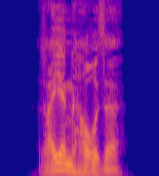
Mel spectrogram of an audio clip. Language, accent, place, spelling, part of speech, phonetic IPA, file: German, Germany, Berlin, Reihenhause, noun, [ˈʁaɪ̯ənˌhaʊ̯zə], De-Reihenhause.ogg
- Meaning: dative of Reihenhaus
